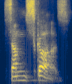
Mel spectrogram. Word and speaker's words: samskara: These programs in Sanskrit are called samskara. The various programs embedded in our mind are called samskaras. It's a lovely word. If you look at it phonetically from an English speaking point of view, samskars.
